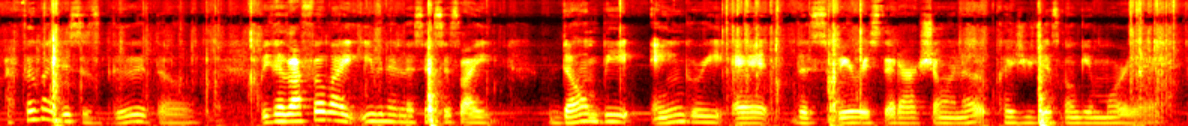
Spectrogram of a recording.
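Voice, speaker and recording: A woman giving a spiritual tarot reading to her viewers, speaking in a slow, reflective way, repeating phrases and calling them y'all. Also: low voice, fairly even intonation, creaky, loud music behind the voice. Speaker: tarot reader.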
